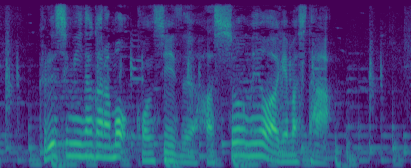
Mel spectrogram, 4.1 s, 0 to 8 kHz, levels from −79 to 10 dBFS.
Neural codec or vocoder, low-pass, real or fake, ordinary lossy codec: none; 7.2 kHz; real; none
